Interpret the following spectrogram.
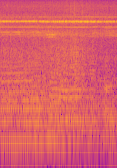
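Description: Quadcopter's brushless motors and propellers buzzing steadily in flight on generic stock ESCs, several motor tones with a steady high whine above them. The tones shift slightly in pitch about halfway through.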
